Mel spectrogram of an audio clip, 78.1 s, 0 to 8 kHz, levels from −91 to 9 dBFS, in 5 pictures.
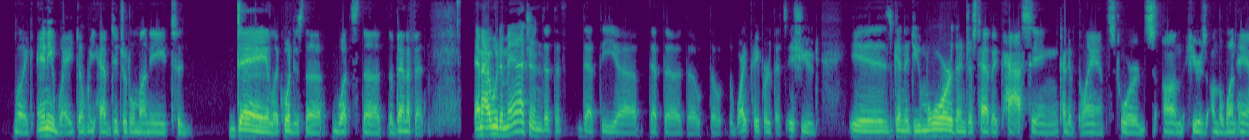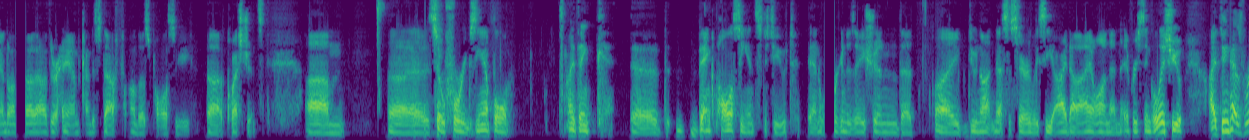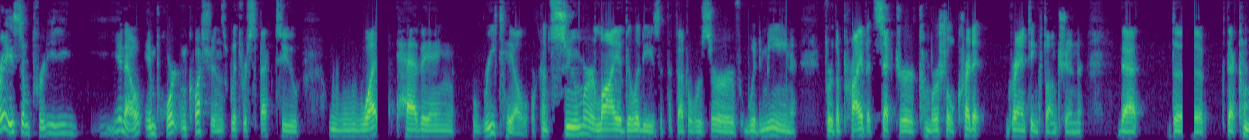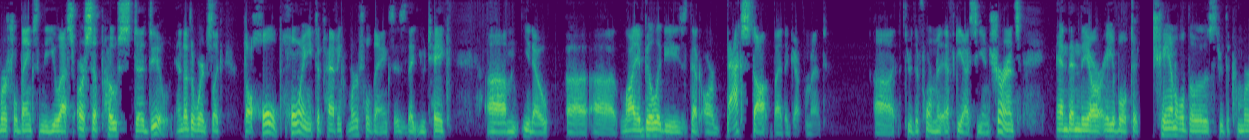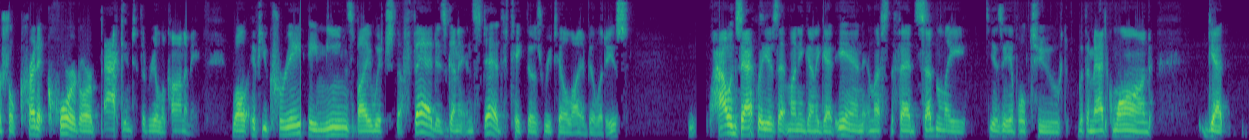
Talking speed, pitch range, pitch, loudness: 180 wpm, 100-120 Hz, 110 Hz, -19 LUFS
